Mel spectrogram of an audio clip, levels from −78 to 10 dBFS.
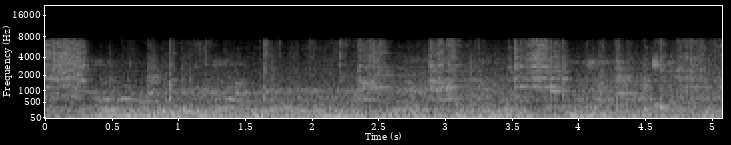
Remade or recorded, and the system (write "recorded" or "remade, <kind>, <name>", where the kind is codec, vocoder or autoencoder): recorded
